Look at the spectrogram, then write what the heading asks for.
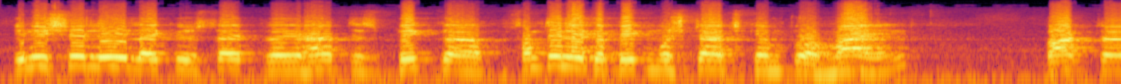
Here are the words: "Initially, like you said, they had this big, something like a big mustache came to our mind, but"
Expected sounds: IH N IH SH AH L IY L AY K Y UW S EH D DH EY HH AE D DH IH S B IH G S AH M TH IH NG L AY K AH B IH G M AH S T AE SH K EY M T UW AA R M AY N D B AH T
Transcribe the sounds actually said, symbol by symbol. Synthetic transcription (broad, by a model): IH N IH SH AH L IY L AY K Y UW S EH D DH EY HH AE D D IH S B IH G S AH M T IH NG L AY K AH B IH G M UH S T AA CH K EY M T UW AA M AY N D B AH T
